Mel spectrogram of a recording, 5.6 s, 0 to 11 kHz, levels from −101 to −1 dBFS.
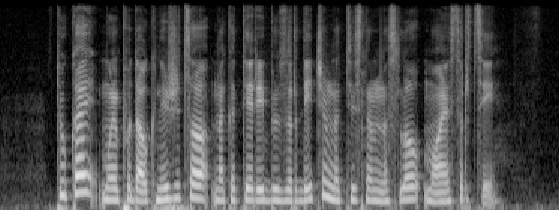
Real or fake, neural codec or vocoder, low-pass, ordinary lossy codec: real; none; 9.9 kHz; none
